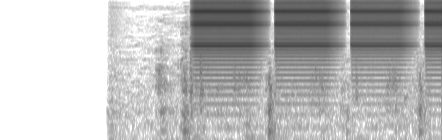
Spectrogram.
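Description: iZotope BreakTweaker drum machine's synth generator sounding the 'Basic Inharmonic' wavetable: three short, bright, buzzy notes in quick succession, starting about a second in.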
